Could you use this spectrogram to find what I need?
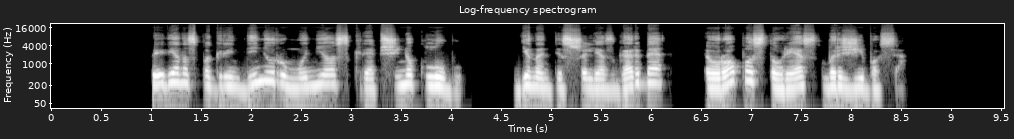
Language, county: Lithuanian, Alytus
